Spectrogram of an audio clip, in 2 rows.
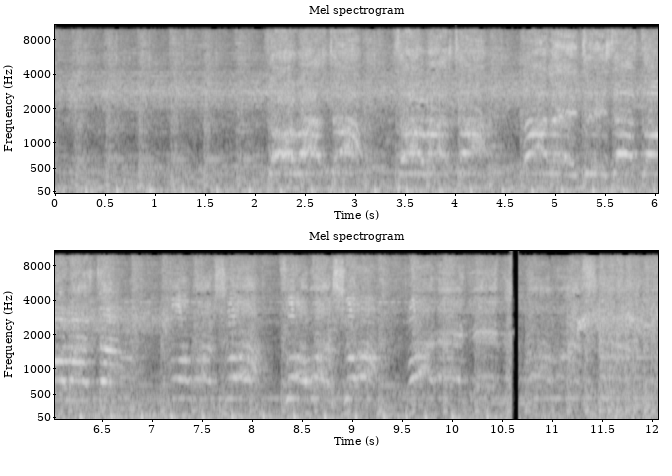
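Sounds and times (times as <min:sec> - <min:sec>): punk band playing live: 0:00.0 - 0:12.0
shouted vocals: 0:02.1 - 0:11.3.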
